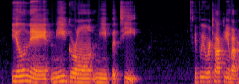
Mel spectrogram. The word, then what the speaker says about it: petit: Short is petit. Petit. If I added an E to that, I would pronounce that last T. Petite.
